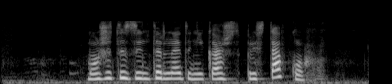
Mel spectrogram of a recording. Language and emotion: Russian, neutral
